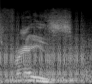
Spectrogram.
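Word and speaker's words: Friese: Behind Vince Fraze.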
